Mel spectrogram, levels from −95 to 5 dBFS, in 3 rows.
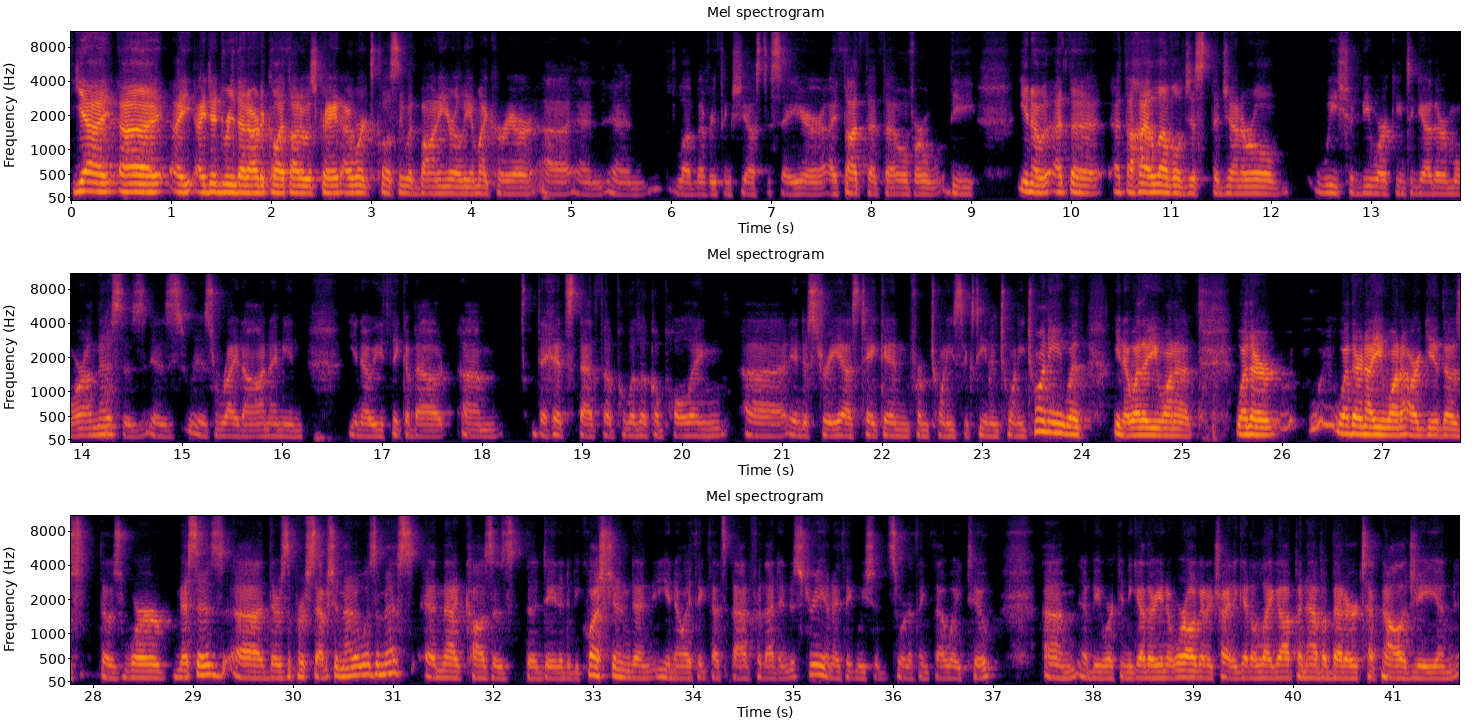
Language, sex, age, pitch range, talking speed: English, male, 30-49, 125-155 Hz, 235 wpm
